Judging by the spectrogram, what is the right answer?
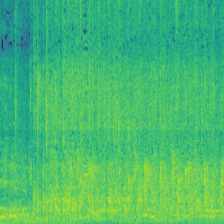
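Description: Audience clapping, a dense patter of many hands that fills in within the first second and holds steady, with a few voices in the crowd.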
